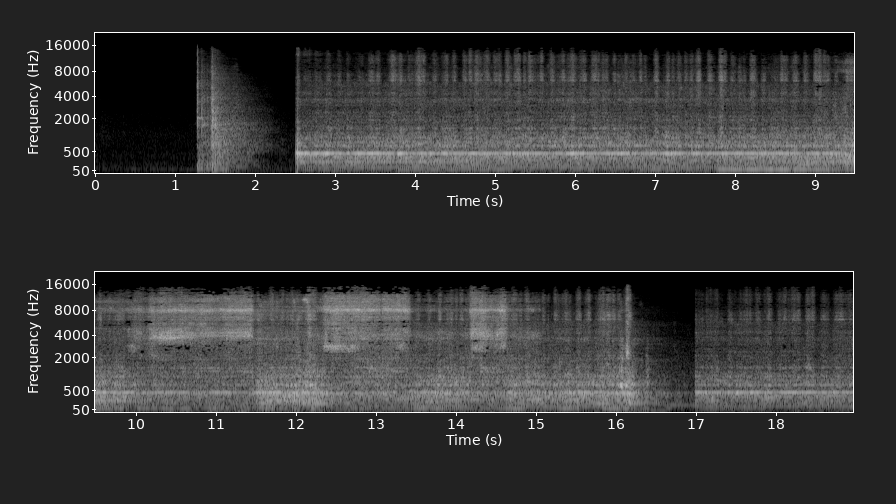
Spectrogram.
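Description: Drill press running with a steady motor hum while its bit cuts into a small piece of metal square tube held by hand. Sharper, higher scraping comes in bursts about halfway through as the bit bites. A short knock comes just before the motor sound starts.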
